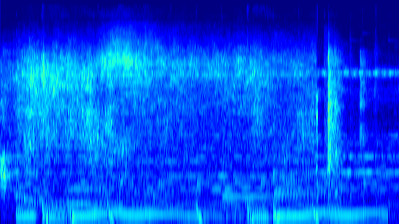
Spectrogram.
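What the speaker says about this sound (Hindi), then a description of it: "गोश्त मैंने ऐड किया है, इसको अच्छी तरह आपने भून लेना है।" Beef pieces fry in a pot with a loud, steady sizzle for a smoked beef botti dish. The crackling spatter runs throughout, broken by occasional stirring scrapes and clatter.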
